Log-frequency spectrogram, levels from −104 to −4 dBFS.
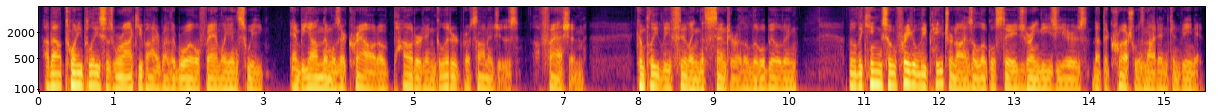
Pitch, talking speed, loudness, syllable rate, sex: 90 Hz, 195 wpm, -19 LUFS, 6.3 syllables/s, male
